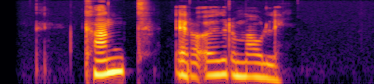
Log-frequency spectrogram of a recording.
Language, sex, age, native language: Icelandic, female, 30-39, Icelandic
